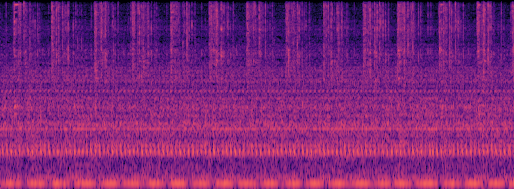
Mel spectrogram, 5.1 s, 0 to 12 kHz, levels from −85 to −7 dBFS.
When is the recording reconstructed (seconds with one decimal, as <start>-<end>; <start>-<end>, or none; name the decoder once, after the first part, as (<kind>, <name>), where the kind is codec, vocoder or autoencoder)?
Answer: none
